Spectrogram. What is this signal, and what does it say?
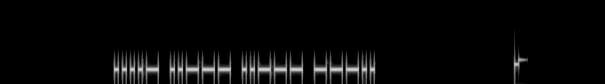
Morse code, heard as a keyed tone, about 30 wpm, 700 Hz. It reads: 4228
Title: Numbers - 4-Digit 30wpm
